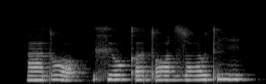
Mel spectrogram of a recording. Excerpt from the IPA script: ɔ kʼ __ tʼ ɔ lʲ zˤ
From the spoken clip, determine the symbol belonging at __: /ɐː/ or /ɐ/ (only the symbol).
ɐ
